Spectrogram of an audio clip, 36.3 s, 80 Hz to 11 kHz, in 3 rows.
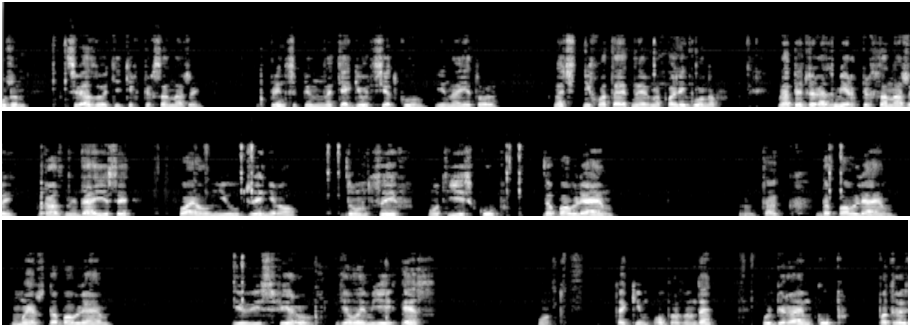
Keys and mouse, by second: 0.7-5.0 drag, 7.8-8.8 middle drag, 9.2-10.1 shift+middle drag, 11.1-12.0 middle drag, 14.1-16.7 drag, 18.9-27.5 drag, 34.1 click.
